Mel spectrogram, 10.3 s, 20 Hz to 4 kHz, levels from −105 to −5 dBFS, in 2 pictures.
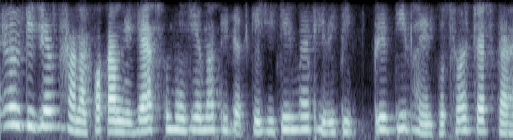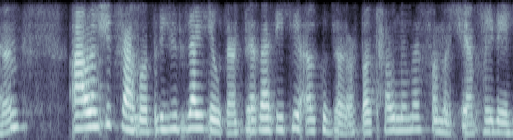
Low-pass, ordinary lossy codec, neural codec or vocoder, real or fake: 3.6 kHz; Opus, 64 kbps; codec, 16 kHz in and 24 kHz out, 0.6 kbps, FireRedTTS-2 codec; fake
